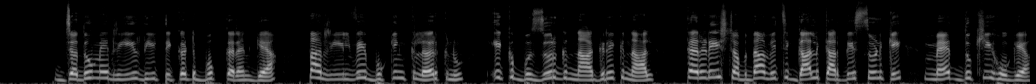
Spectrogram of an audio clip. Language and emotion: Punjabi, disgusted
